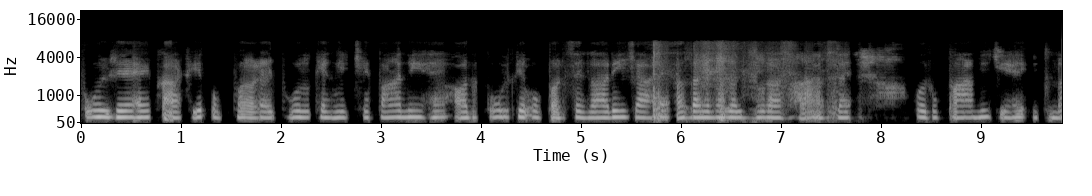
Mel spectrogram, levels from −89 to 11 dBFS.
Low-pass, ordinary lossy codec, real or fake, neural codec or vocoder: 7.2 kHz; none; fake; codec, 16 kHz in and 24 kHz out, 0.6 kbps, FireRedTTS-2 codec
